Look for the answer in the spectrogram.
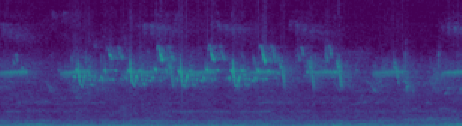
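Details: Chirping of weaver birds at work on a nest, high sharp notes tumbling out about twice a second in irregular groups over a faint low background hum.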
